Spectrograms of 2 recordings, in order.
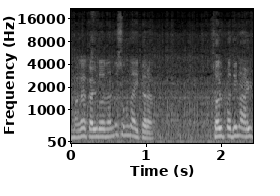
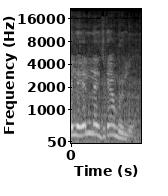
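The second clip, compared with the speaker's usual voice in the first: alarmed loud question; 2 semitones higher, 6 dB louder than usual. Acted. Kidnapper alarmed about a camera.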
